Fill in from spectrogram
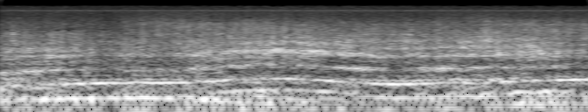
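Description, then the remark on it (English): A car engine roars as it's gunned hard in a blizzard, stuck in deep snow halfway up a mountain, its pitch climbing and wavering, while tires squeal and spin beneath it for several seconds, loud with no one talking. “Next thing you know, you're smelling carbon monoxide, and I'm gunning it.”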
